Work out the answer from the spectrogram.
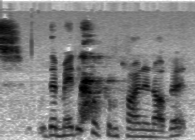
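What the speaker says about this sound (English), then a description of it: "That's my dog." A dog barks and yips a few times close by, mixed in with a person talking during an indoor online conversation.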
